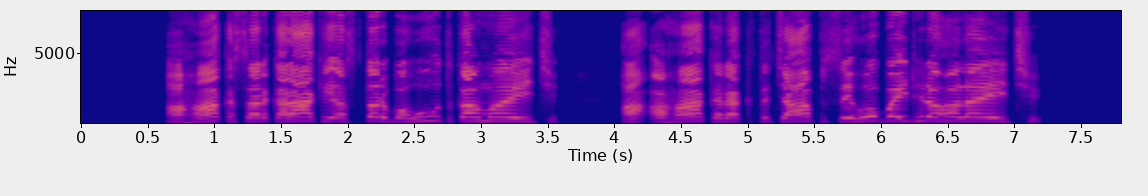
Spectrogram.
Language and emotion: Maithili, fearful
